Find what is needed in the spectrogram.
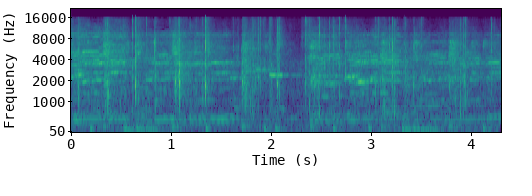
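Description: Music with a steady beat and a singing voice, played for marching dancers.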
